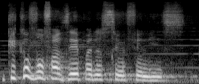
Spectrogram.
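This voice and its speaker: A middle-aged woman with a Brazilian accent giving a spiritual lecture, slow and measured, repeating phrases and adding tag questions. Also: on the high side, animated, warm tone, in a large hall, soft background music. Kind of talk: spiritual talk. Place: spiritist center hall.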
